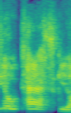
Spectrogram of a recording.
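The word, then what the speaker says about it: poliziotteschi: You call this Policio Teschi? Is that how you say it? Polizio Teschi, I would say, but Yeah.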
